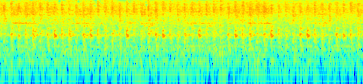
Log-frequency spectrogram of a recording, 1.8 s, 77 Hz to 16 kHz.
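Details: 1985 Mercedes-Benz 300CD turbodiesel, running: a rough, pulsing grind with a harsh mid-high edge that gets louder around 1,500 rpm and is barely audible above that; cause undiagnosed.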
